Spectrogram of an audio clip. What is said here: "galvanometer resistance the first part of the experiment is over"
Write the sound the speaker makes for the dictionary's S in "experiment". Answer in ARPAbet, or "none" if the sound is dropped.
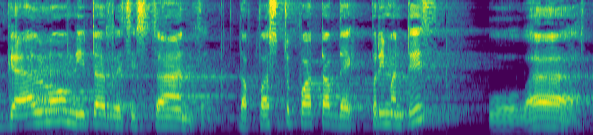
S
